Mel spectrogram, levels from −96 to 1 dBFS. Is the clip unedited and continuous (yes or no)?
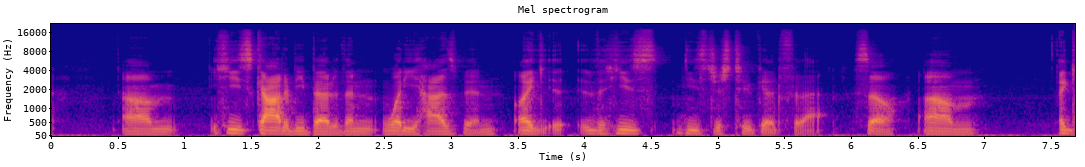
no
